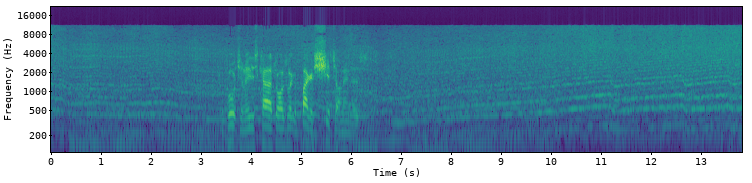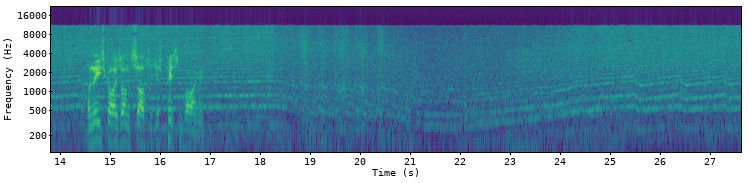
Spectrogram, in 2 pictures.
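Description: A racing car engine whines loudly, rising and falling in pitch as it speeds up and shifts gears.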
